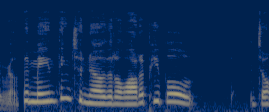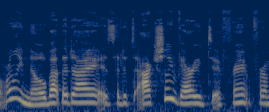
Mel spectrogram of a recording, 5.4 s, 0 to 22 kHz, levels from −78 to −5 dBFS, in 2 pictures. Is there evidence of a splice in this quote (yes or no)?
no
